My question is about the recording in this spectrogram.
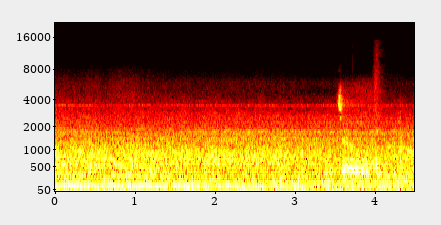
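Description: Rusi Mojo 110cc mini bike's engine running steadily while riding, a low steady hum under a wash of wind rushing over the camera's microphone.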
